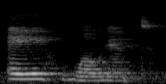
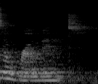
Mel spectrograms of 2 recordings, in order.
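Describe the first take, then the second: First: The word starts with a W sound. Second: The word starts with a real R sound.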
